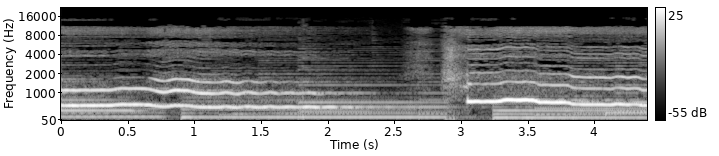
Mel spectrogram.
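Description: A woman singing a wordless melody in two long phrases over acoustic guitar, the second phrase entering louder about three seconds in.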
